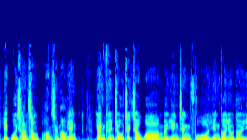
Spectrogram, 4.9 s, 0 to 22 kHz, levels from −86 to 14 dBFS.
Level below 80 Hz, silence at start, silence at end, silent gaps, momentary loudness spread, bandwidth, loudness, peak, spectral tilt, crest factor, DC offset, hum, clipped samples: -46 dBFS; 0.05 s; 0 s; none; 4 LU; 14.5 kHz; -26 LUFS; -8 dBFS; -6.5 dB/octave; 18 dB; under 0.1%; none; under 0.1%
